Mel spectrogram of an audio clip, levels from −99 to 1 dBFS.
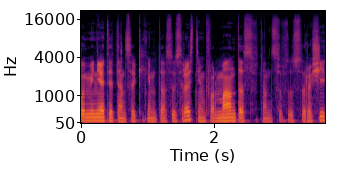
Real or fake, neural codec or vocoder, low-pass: real; none; 19.8 kHz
